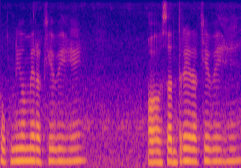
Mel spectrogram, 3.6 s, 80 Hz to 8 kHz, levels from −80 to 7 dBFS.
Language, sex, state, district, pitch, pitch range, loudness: Hindi, female, Bihar, Jahanabad, 210 Hz, 205-215 Hz, -17 LUFS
